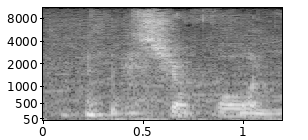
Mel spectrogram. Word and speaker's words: Siobhan: Siobhan, you crit. Yeah. I love it when they, like, because we customers that come to work and, like, spell Siobhan, like, Chevaughan. Yeah. Like, Chevaughan.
